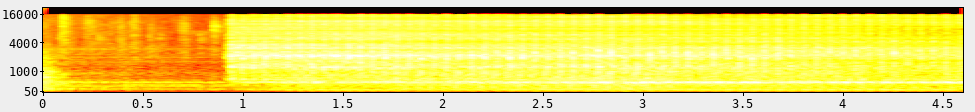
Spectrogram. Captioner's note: sound of sawing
